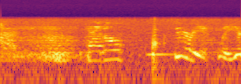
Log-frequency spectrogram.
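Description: A person talking indistinctly, with a single sharp click about one and a half seconds in.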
